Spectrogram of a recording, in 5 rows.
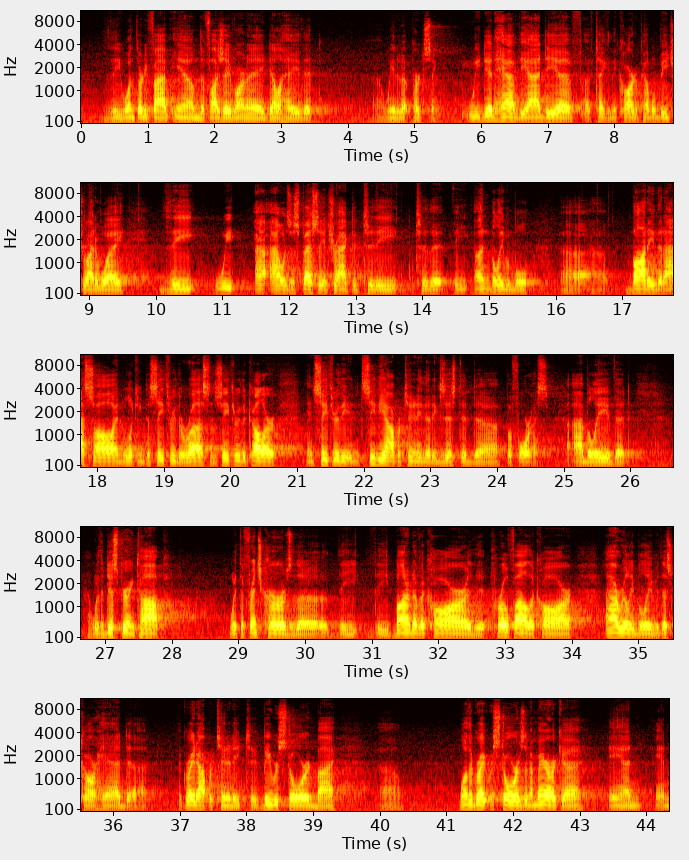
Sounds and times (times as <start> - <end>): Speech: 0.4 - 3.6, 4.4 - 26.0, 26.7 - 28.0, 28.9 - 39.4, 40.0 - 40.4, 41.2 - 44.3.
